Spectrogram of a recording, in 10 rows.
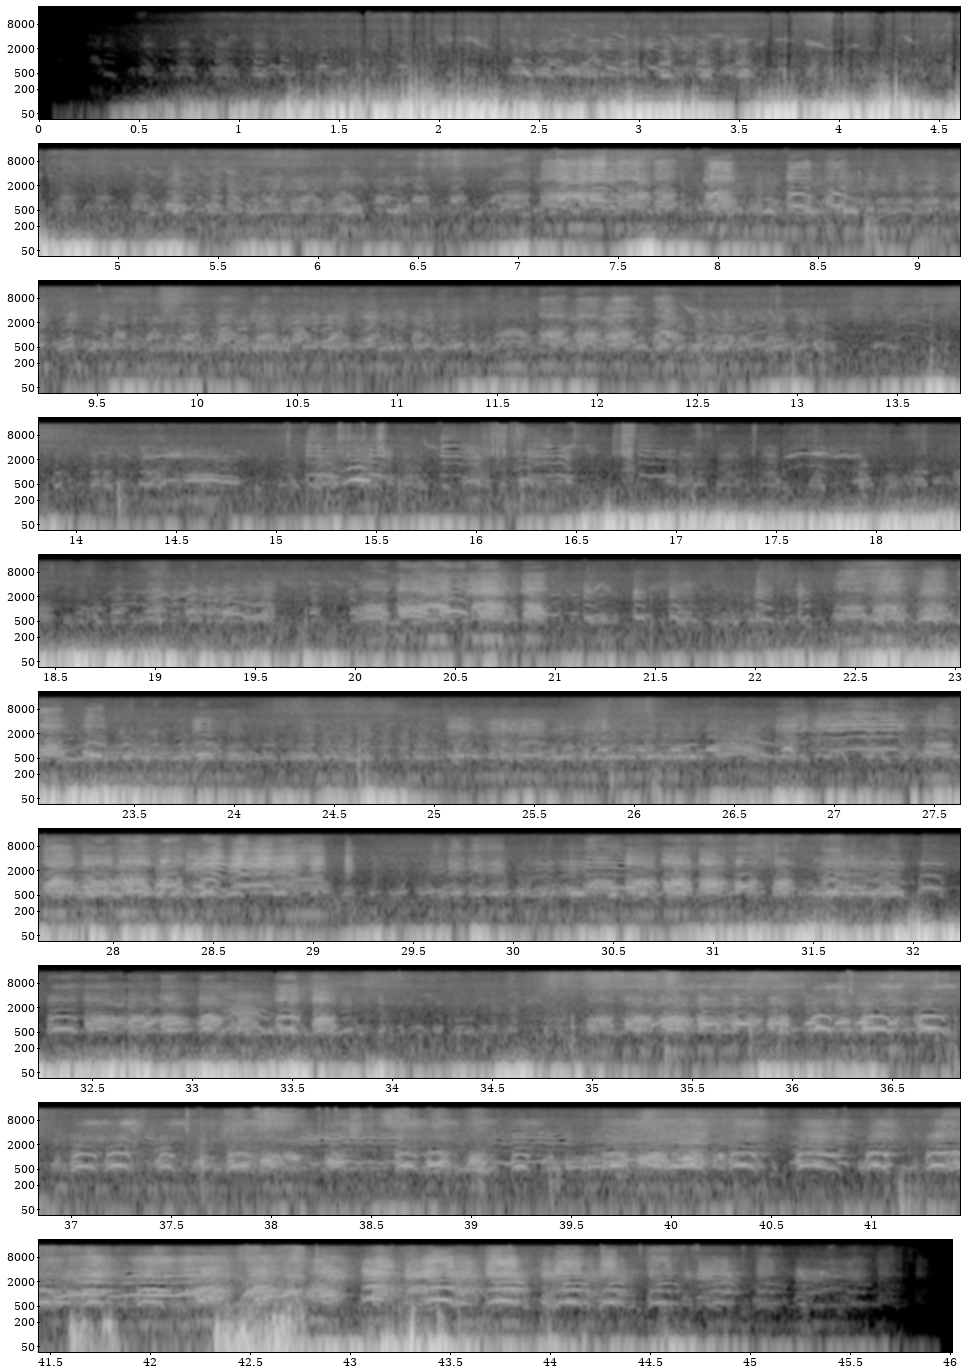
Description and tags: A flock of geese who are honking continuously at Taraldrud farm near Ørje in Norway.
It was recorded by a Zoom H6 and edited in Hindenburg.
field, geese, recording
